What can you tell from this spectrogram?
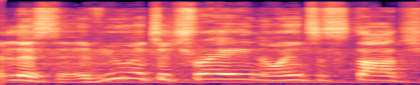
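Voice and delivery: normal talking voice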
